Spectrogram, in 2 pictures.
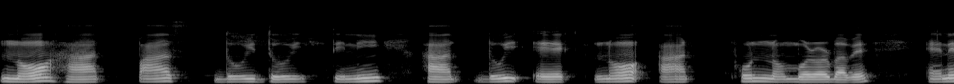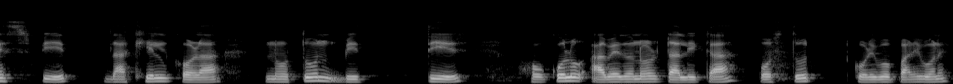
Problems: background sounds at intervals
